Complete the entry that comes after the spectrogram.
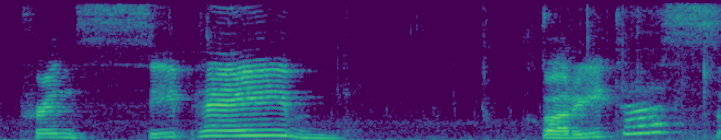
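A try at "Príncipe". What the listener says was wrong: got to roll your R's.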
